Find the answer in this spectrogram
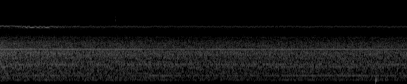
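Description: Steady background hiss with a faint, thin high whine: the recording's microphone and room noise, with no other sound apart from one faint tick near the end.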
